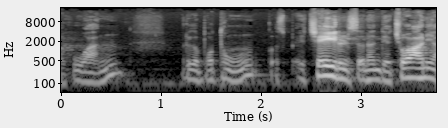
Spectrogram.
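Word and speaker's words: Juan: 요한의 브러 발음이 장입니다 스페인으로 후입니다 후안 그리고 보통 제를 쓰는데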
